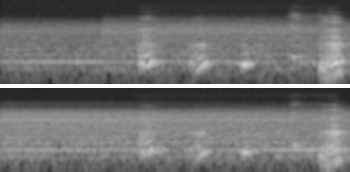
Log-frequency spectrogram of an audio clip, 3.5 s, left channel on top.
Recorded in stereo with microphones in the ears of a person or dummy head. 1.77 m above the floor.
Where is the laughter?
5° right (ahead or behind), 0.8 m.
